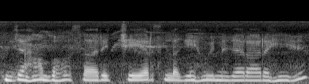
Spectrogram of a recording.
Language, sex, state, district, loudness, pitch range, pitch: Hindi, male, Chandigarh, Chandigarh, -14 LUFS, 180-200 Hz, 190 Hz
